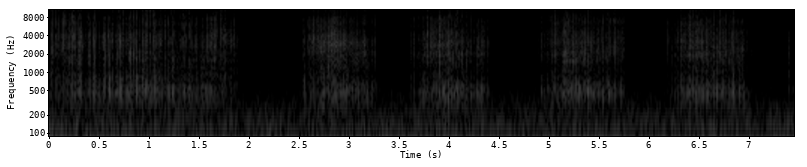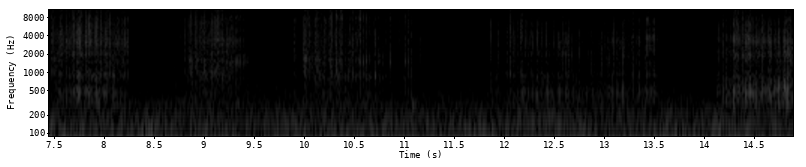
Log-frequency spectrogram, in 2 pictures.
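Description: Long nails scratch the navy glitter top of a small rectangular hard-shell clutch with a gold metal frame, lying flat. Bursts of bright, gritty scratching alternate with short quiet gaps, over a steady low hum.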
